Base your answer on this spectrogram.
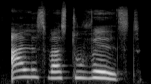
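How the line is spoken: Princess calling out. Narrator (German): rief die Prinzessin

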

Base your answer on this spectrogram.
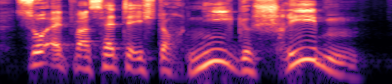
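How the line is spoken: Lion's roar. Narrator (German): brüllte der Löwe

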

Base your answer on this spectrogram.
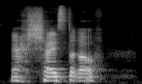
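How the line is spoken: Dismissive grumble. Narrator (German): brummte ich wegwerfend

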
